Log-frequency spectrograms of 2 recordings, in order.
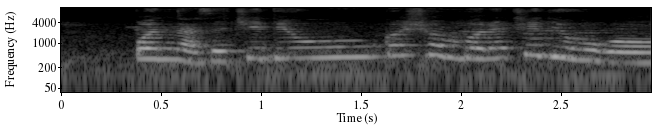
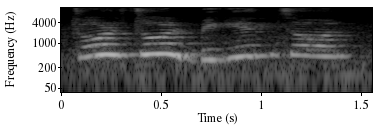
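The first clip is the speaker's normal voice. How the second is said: high, raised-voice call to hurry; urgent hurrying; 5 semitones higher, 5 dB louder than usual. Acted. Woman remembering rice left cooking, urgent hurrying call. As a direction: urge them on loudly, pitched up.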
